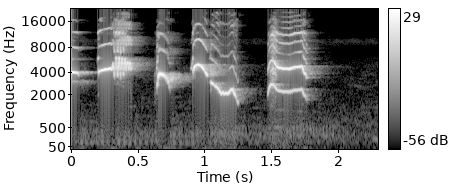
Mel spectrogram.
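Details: Loud ngeplong-style cries of an Oriental magpie-robin challenging a rival: four ringing whistled phrases, each bright and slurred, falling or wavering in pitch, separated by short gaps, with no other sound present.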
